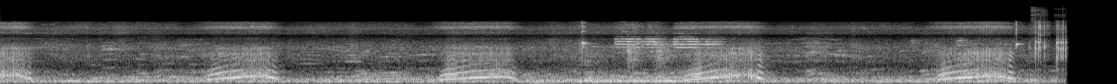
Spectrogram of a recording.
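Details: Stridor in a child, shown as an example contrasting stridor with wheeze in children.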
